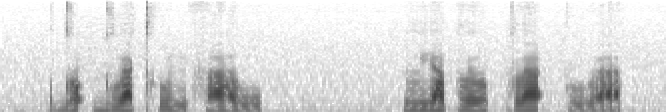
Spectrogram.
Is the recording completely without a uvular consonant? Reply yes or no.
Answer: yes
